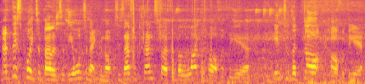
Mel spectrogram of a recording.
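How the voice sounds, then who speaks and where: Speaking at a normal speed in an animated, high-pitched voice, a priest chats informally to a gathering. He explains things as he goes and laughs at his own jokes, with noisy outdoor ambience in the background.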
